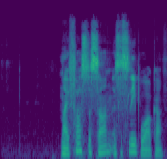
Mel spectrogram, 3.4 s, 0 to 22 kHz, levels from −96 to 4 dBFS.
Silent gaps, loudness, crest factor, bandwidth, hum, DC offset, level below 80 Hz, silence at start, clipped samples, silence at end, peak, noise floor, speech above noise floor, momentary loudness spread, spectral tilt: none; -32 LUFS; 22 dB; 15.5 kHz; none; under 0.1%; -72 dBFS; 1.2 s; under 0.1%; 0.1 s; -14 dBFS; -81 dBFS; 46 dB; 16 LU; -1.5 dB/octave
